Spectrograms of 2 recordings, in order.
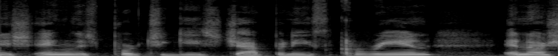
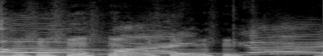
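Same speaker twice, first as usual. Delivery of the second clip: loud, long drawn-out exasperated groan of words; 5 semitones higher, 6 dB louder, much slower than usual. Retold or imitated. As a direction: stretch every word out, higher and louder. Retold exasperated reaction to film critic.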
